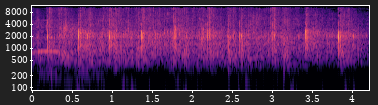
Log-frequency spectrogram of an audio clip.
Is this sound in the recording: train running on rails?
no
